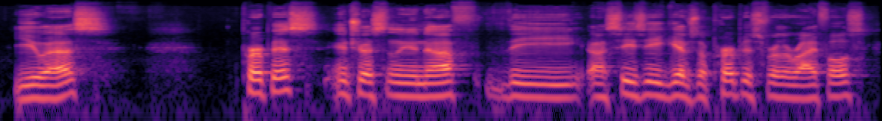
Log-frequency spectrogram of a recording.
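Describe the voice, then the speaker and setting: A man hosting his own channel, giving a casual, unhurried product review in a monotone voice, with frequent fillers and self-corrections. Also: mid-range voice, smooth. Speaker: rifle reviewer and channel host.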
